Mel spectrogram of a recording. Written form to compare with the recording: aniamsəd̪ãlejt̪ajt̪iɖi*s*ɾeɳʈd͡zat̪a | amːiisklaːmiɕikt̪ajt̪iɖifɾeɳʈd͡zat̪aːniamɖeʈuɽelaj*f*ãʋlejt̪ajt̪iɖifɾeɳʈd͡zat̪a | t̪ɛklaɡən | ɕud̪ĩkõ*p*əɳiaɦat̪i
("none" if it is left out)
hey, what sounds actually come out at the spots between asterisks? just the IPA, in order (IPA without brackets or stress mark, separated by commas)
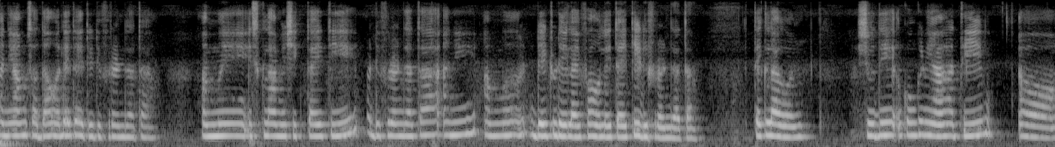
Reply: f, f, k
